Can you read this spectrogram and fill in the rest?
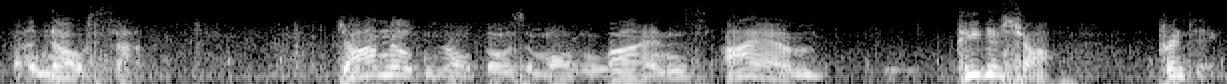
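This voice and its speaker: An optimistic, bookish frontier printer for a western drama; florid, theatrical delivery, slightly noisy dull recording. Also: male voice, mid-range voice, wildly swooping pitch, unhurried. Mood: cheerfully grandiloquent. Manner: theatrical, grandiloquent, quotes poetry and scripture. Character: genial, bookish middle-aged frontier printer, philosophical optimist. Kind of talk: old-time western drama acting. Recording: dull lo-fi recording, faint noise.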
